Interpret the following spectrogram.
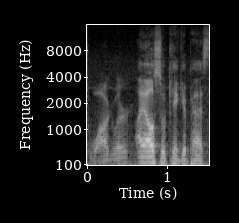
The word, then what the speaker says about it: Wagler: It's not Wagler, that it's Wagler.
